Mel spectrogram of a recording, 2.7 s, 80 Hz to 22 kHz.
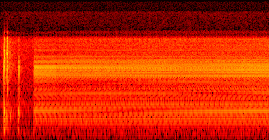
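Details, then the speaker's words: General Electric 27909 cordless 6.0 telephone, after repair: pressing the dial-tone button gives a steady, even electrical buzz after a couple of clicks, RF interference picked up by the open amplifier. "since it's an open amplifier it is prone to any static interference or noise in the atmosphere like radio frequency I'm going to go ahead and press the button you may hear a little bit of an electrical hum"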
